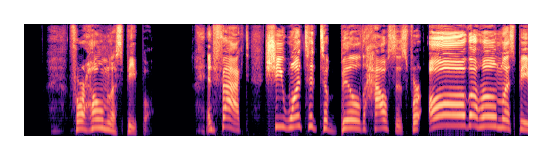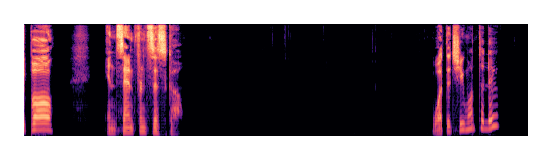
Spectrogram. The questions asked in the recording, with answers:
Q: What did she want to do?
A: She wanted to build houses for all the homeless people in San Francisco.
